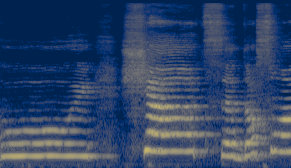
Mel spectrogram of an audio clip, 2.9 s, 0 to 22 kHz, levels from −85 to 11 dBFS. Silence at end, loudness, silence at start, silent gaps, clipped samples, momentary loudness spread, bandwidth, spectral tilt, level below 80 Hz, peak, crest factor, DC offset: 0 s; -21 LUFS; 0 s; none; under 0.1%; 13 LU; over 20 kHz; -2.5 dB/octave; -64 dBFS; -4 dBFS; 16 dB; under 0.1%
